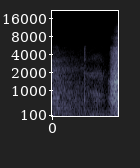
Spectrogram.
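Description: A single deep exhale taken during a yoga flow, soft and close, drawn out after a brief quiet stretch and swelling to a breathy rush at the end.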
